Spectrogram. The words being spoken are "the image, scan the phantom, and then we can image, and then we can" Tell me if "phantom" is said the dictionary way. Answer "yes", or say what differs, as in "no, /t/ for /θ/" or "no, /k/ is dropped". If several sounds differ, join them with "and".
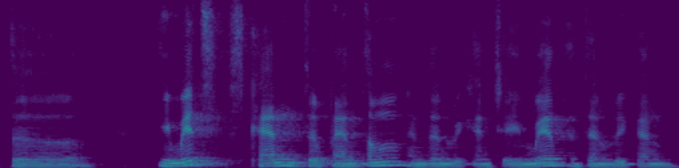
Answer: no, /p/ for /f/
